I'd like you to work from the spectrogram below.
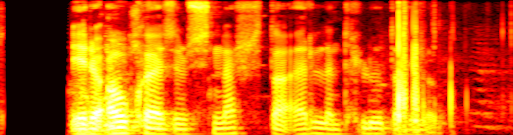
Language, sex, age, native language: Icelandic, male, 15, Icelandic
